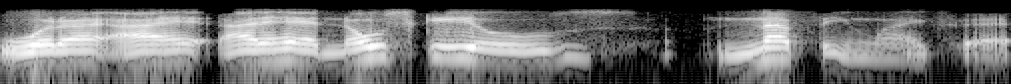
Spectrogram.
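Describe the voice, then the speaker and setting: With an American accent, a man talks at a fairly high pitch. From US West, Fresno, California. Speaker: retired real estate and business speaker. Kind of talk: interview on online radio show. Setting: online radio show.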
